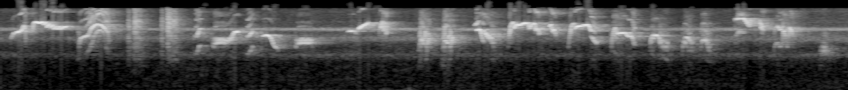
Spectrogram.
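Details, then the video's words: Oriental magpie-robin in vigorous song to rouse birds for fighting: dense, rapid sequence of whistled phrases, scratchy chirps and sliding notes, almost without pause, over a faint continuous high tone. "Chích chòe than HÓT HAY"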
